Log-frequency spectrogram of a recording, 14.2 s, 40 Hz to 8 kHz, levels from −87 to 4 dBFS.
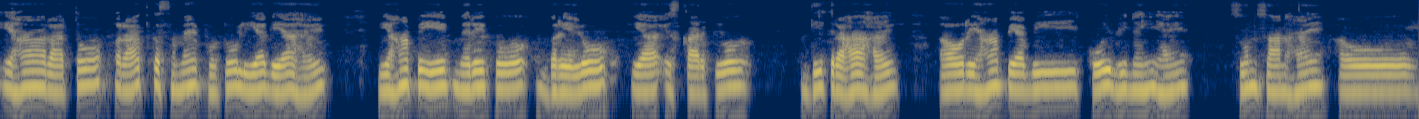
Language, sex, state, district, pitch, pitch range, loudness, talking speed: Hindi, male, Chhattisgarh, Balrampur, 160 Hz, 150-170 Hz, -18 LUFS, 125 wpm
